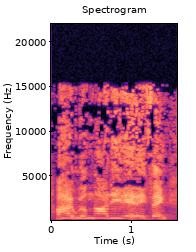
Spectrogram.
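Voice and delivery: mock rage at being offered the king's food; mock furious. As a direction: play a puffed-up Mister Furious refusing. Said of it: "go Mister Furious and be like".

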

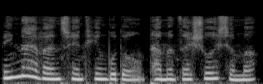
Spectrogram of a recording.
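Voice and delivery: plain reading voice

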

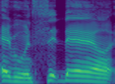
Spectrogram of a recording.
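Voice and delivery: loud, high, drawn-out gangster order; movie gangster. Acted. Copying gangster movies to control his friends, hammed-up loud command. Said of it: "I've seen some gangster movies".

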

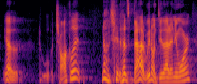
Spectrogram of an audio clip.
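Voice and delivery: high, scoffing, with a laugh; mock dismissive staff. In-N-Out worker waves off the chocolate order, high and laughing. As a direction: scoff at chocolate like it's absurd.

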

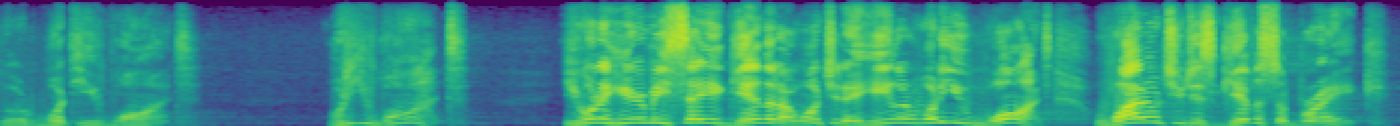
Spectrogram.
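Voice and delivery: raw, pleading cry to God; desperate prayer. Retold or imitated.

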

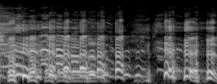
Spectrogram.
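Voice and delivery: burst of high laughter. Real, not acted.

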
